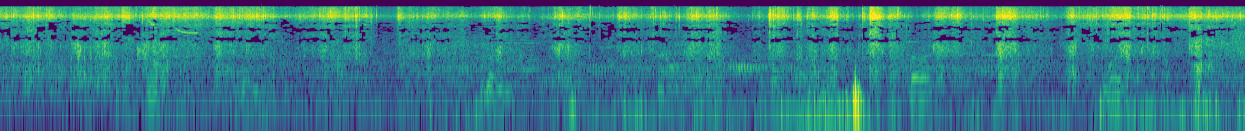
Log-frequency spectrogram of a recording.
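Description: Footsteps through grass with the rustle of a handheld phone, faint indistinct voices, and a single low thump about eight and a half seconds in.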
